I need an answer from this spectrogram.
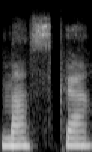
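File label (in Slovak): "maska", slovenské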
